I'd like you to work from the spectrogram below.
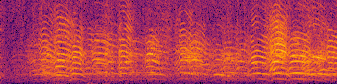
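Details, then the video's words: Field recording of gulls at their habitat on an uninhabited West Sea island: a steady crowd of nasal, arcing squeals from many birds, growing slightly louder toward the end. "파도소리와 갈매기소리"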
